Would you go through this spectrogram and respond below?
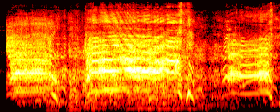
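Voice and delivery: very high, loud laughing shrieks; excited screaming laugh. Retold or imitated. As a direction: shriek with delight. Reacting to Dory answer.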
